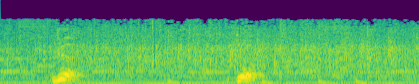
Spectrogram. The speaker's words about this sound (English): Clap if you understand.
